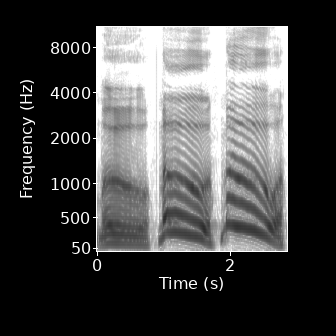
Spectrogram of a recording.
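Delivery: playful cow calls for toddlers; cow mooing. Acted. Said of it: "the cows need milking".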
